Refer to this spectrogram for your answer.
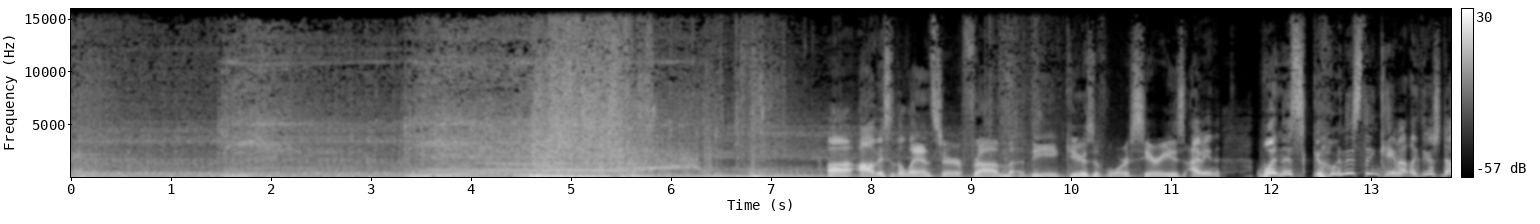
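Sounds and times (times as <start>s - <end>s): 
chainsaw bayonet engine idling and revving: 0.0s - 10.0s
speech: 7.6s - 13.7s.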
